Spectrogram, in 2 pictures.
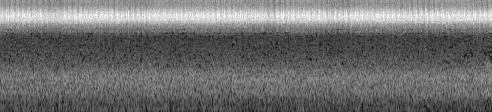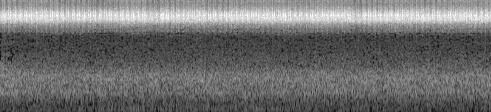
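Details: Night insects calling together, a dense continuous high-pitched shrill chorus that holds steady without pause, with a faint lower hiss beneath and no other clear sounds.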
